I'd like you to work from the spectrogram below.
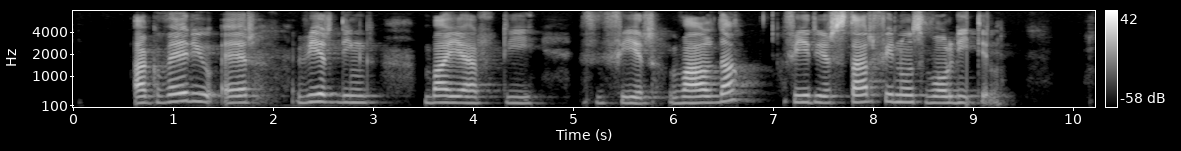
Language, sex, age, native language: Icelandic, female, 30-39, Romanian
